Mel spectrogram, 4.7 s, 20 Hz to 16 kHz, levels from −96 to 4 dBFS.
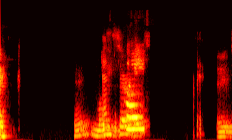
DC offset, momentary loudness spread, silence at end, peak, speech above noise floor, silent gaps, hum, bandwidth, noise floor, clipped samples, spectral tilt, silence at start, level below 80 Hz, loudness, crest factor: under 0.1%; 19 LU; 0 s; -6 dBFS; over 67 dB; none; none; 7 kHz; under -90 dBFS; under 0.1%; -7.5 dB/octave; 0 s; -74 dBFS; -22 LUFS; 20 dB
